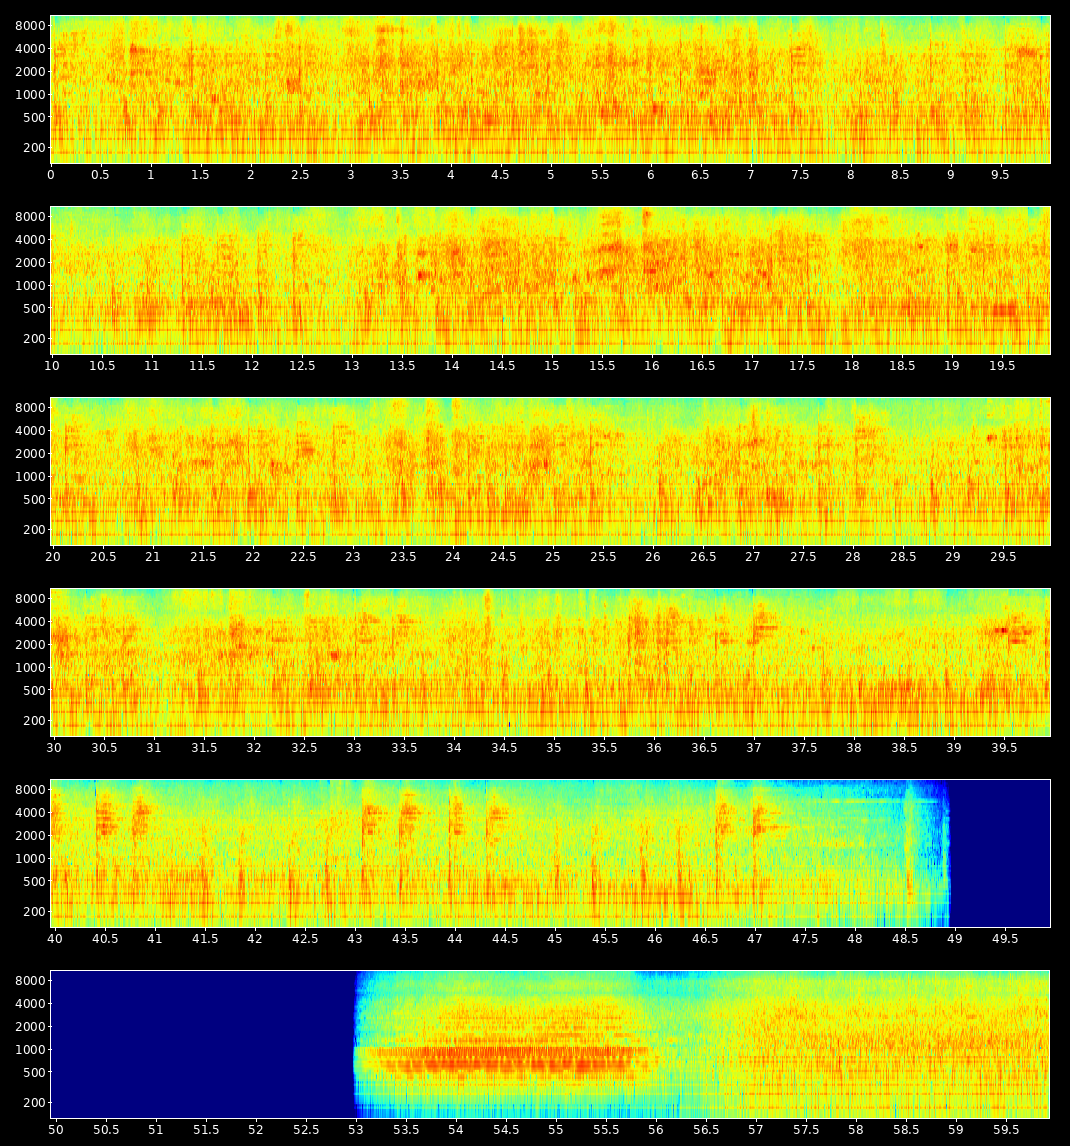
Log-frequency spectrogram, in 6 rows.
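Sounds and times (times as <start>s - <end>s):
wheels clicking over rail joints: 0.0s - 47.2s
steel wheels rumbling on rail: 0.0s - 49.0s, 53.0s - 59.9s.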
